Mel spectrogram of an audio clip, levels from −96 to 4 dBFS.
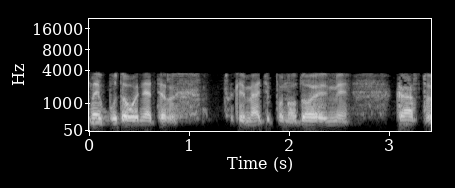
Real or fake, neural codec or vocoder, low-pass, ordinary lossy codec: fake; codec, 16 kHz, 16 kbps, FreqCodec, larger model; 3.6 kHz; AAC, 24 kbps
